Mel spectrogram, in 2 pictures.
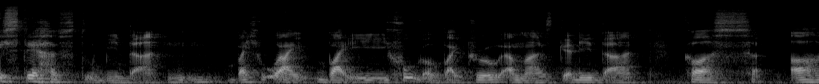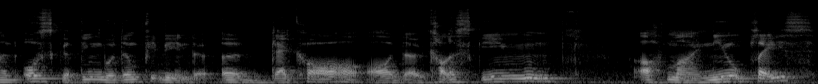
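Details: Ataxic dysarthria in an adult man with spinocerebellar ataxia, diagnosed by a neurologist about 20 years earlier in his twenties; he has had speech therapy.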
